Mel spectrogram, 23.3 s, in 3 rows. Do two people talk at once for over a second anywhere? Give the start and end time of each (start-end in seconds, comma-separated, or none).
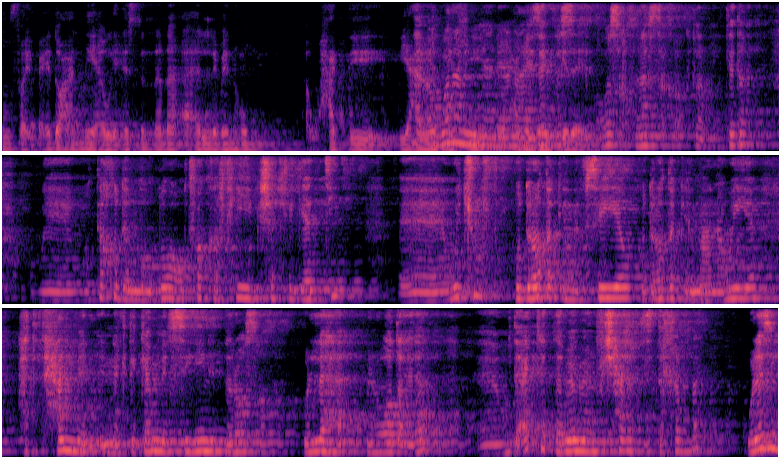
4.1-5.9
